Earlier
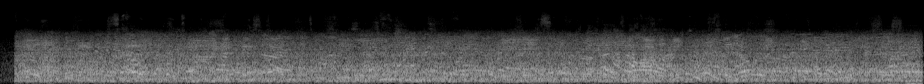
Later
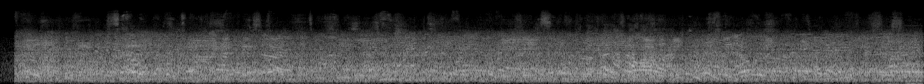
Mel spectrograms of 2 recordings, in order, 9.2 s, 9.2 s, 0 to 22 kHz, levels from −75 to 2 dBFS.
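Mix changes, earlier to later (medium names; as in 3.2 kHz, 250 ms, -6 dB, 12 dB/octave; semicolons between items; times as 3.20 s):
speech: entry -1.60 s; master: add tone controls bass -7 dB, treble +9 dB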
